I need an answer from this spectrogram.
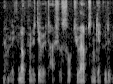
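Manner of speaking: hushed, low creepy threat; creepy, slimy menace. Acted. Villain threatening a woman in a dank room, creepy. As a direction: sink low and quiet, quietly menacing. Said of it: "that sort of creepy, like".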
